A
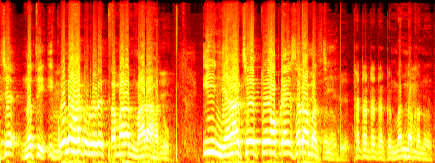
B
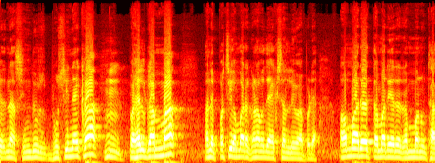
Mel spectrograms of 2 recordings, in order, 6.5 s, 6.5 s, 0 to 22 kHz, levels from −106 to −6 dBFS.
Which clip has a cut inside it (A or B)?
A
